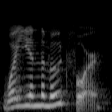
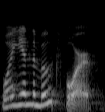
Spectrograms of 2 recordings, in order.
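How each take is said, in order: No difference in how they are said.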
